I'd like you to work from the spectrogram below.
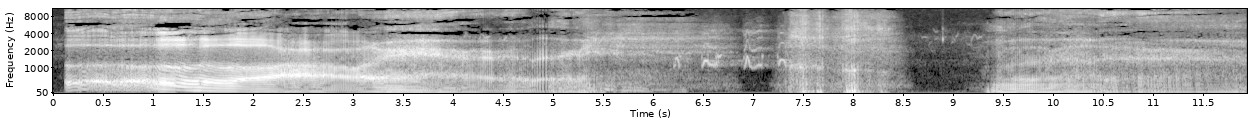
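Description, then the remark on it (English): A lion gives a long, deep groaning yawn with a wavering, sliding pitch, followed by loud raspy snorts and rumbling snoring breaths, with no talking. “The lion yawned, snored noisily, and even started dreaming”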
